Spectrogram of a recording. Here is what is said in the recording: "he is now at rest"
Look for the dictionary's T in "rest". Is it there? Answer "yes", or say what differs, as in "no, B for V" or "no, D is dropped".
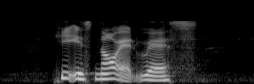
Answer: no, T is dropped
